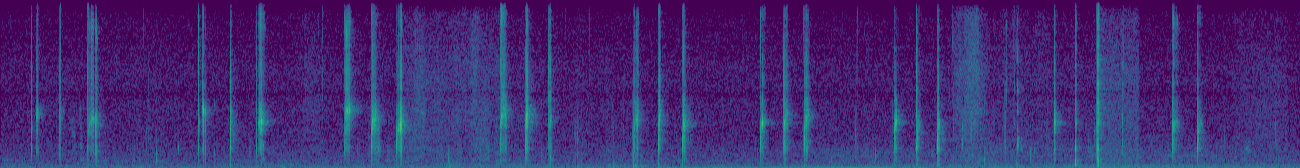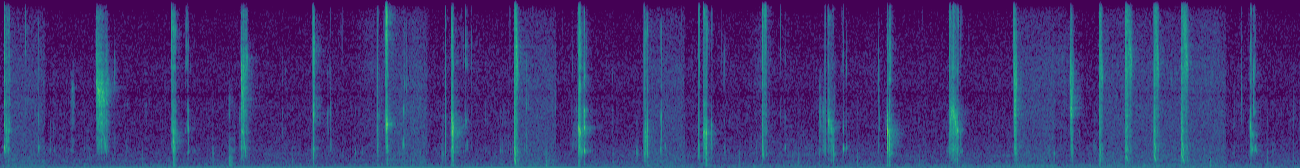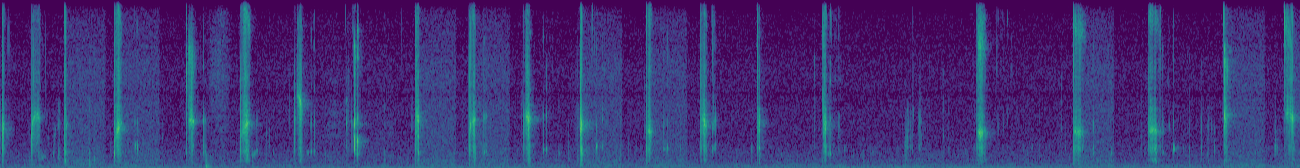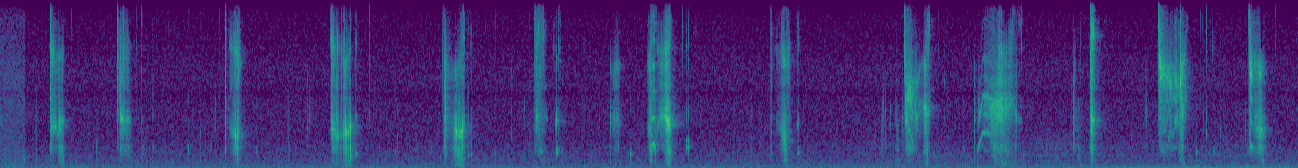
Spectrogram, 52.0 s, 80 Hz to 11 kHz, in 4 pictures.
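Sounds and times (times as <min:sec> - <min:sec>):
wet mouth clicks and lip smacks: 0:08.9 - 0:12.1, 0:13.0 - 0:34.4, 0:36.7 - 0:40.5, 0:50.6 - 0:51.8.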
